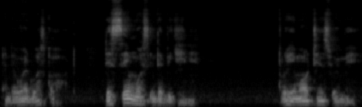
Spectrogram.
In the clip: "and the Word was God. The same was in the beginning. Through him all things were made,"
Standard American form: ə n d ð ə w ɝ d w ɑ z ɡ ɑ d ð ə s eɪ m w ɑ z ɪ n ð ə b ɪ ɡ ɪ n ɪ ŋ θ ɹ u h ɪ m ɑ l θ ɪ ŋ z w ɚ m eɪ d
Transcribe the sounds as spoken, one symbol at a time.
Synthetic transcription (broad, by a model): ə n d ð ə w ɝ d w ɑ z ɡ ɑ d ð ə s eɪ m w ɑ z ɪ n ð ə b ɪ ɡ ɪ n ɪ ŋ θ ɹ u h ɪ m ɑ l t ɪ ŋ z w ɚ m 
